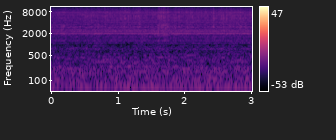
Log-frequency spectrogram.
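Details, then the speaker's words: Engine off on a John Deere 6115M tractor, bleeding after a fuel filter change: a steady, low, even whirring hum as the electric lift pump keeps running. There is apparently no bleed screw, and it is unclear whether the pump cuts off. "you can hear it filling it up I can still hear it running at least it sounds that"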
